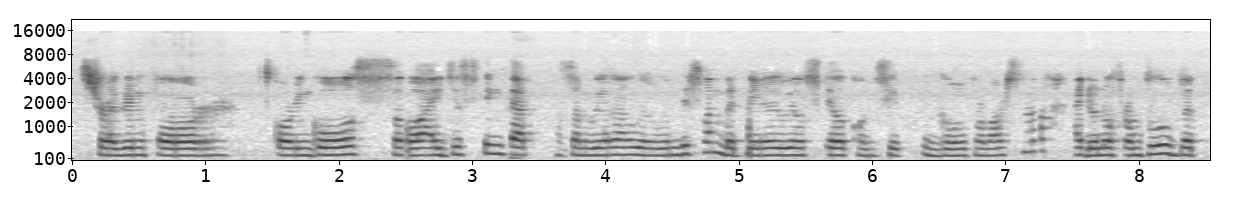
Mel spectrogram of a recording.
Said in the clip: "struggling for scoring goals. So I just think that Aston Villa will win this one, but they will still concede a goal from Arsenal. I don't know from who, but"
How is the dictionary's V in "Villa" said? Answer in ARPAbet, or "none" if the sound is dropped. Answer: W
